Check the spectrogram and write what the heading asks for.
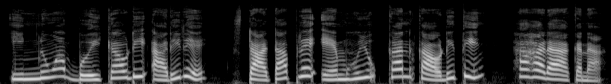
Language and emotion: Santali, surprised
